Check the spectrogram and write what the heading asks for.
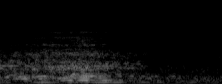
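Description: A faint, muffled voice for about a second, then fading to quiet room tone.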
